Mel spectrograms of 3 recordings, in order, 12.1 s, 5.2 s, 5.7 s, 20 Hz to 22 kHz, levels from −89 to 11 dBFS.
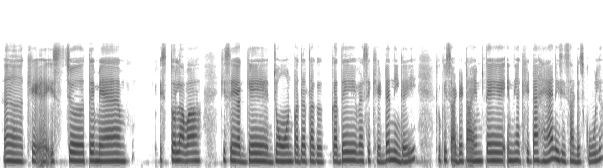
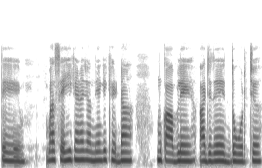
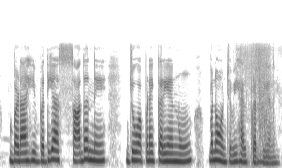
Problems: background sounds at intervals, background conversations at intervals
